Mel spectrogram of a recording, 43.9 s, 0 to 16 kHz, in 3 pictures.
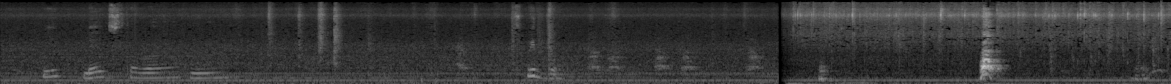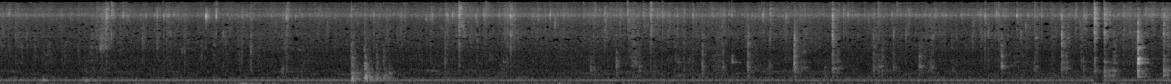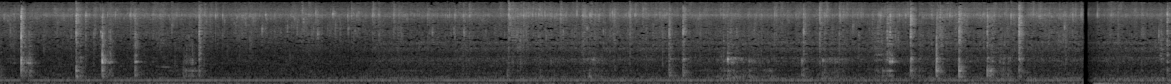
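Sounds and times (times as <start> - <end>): food sizzling in hot oil: 9.8 - 43.9
metal spatula scraping pan: 37.8 - 42.2.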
